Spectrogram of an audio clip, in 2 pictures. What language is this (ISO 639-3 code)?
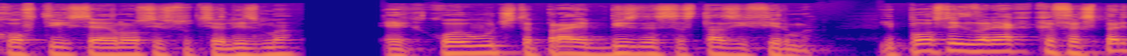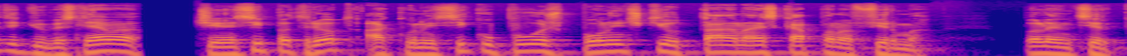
bul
